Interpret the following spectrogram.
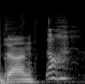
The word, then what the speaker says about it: Dunn: Is it Dunn? I thought it was Doom this whole time. For 3 years, I've been mispronouncing his name.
